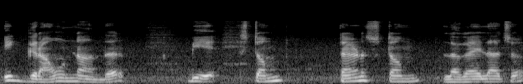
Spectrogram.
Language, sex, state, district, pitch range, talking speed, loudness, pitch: Gujarati, male, Gujarat, Gandhinagar, 130-175 Hz, 115 wpm, -19 LUFS, 140 Hz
